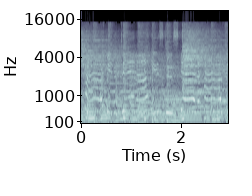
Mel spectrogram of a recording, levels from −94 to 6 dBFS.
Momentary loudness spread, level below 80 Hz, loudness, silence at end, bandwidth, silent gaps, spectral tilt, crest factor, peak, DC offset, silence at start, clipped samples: 4 LU; -36 dBFS; -10 LUFS; 0 s; 15 kHz; none; -3 dB/octave; 10 dB; 0 dBFS; under 0.1%; 0 s; under 0.1%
